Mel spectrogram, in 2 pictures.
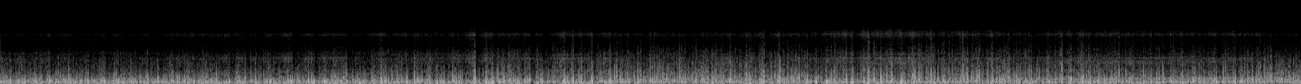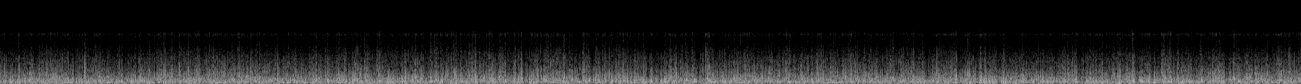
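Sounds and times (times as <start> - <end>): motorcycle engine drone: 0.0 - 26.0
wind rushing over microphone: 0.0 - 26.0.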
